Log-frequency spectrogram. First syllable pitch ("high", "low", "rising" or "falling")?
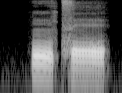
falling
